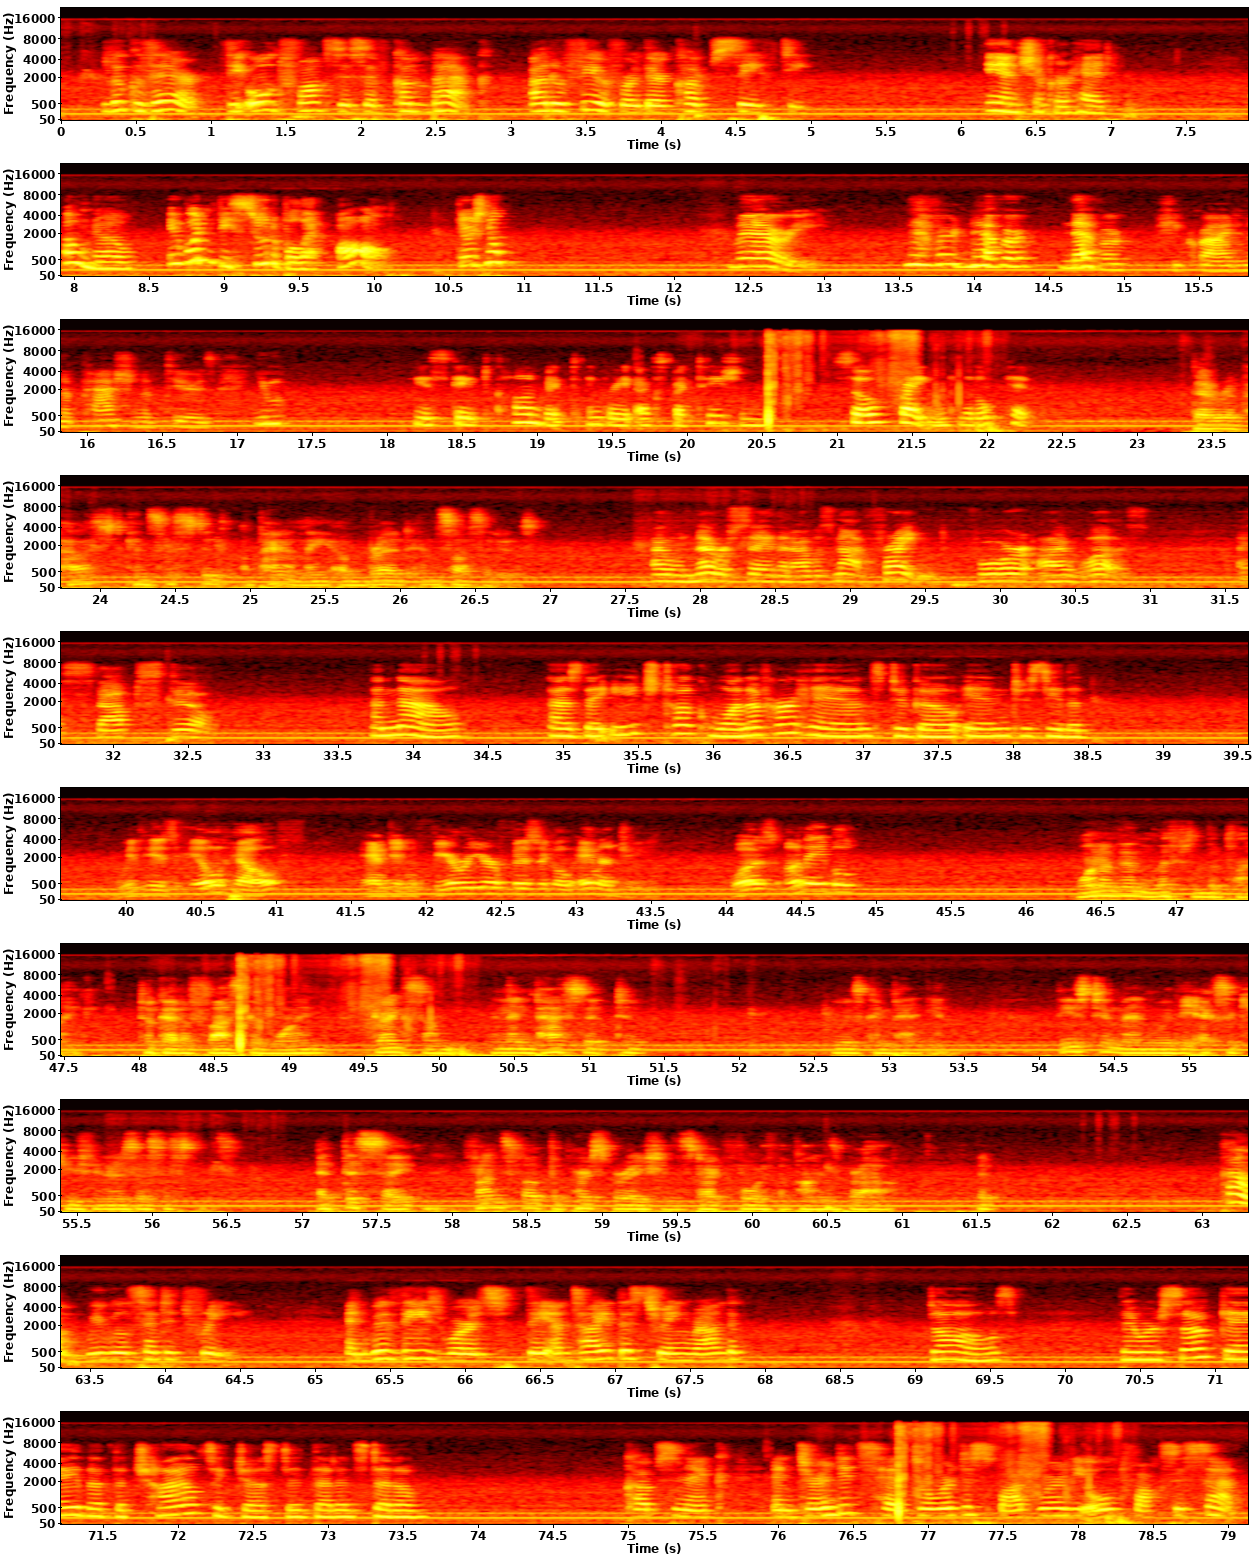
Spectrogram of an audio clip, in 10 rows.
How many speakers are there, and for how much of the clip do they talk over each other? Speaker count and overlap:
eight, no overlap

